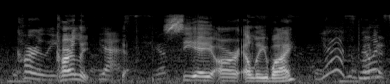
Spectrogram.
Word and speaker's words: Carley: - Harley? Carley. Yeah. C-A-R-L-E-Y. Yes, no one spells it right. Oh my goodness since I mispronounced it, I had to spell it right.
